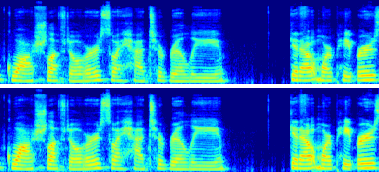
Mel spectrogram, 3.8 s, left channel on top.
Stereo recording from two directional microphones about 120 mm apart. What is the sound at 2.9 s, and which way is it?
Speech, 45° right (ahead or behind).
